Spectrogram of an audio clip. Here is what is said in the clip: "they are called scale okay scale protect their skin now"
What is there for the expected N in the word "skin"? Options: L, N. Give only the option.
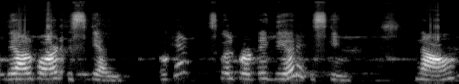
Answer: L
